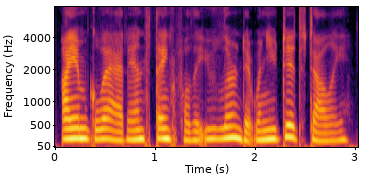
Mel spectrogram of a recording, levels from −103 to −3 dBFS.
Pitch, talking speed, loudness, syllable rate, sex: 200 Hz, 255 wpm, -16 LUFS, 5.8 syllables/s, female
